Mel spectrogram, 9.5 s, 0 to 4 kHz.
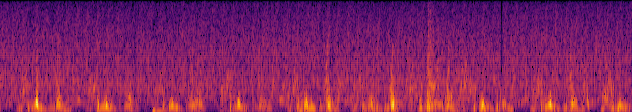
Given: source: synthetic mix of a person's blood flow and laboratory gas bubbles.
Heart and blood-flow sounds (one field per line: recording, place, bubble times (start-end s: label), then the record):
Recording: Doppler ultrasound of blood flow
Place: precordium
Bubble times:
2.80-3.05 s: bubbles
6.37-6.66 s: bubbles
8.79-8.86 s: bubbles
9.01-9.17 s: bubbles
From the record:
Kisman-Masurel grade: 121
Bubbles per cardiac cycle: 1 to 2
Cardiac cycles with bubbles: 10 to 50%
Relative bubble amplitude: barely perceptible (0.100 to 0.250)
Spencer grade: 2 (many but less than half of the cardiac periods contain bubble signals, singularly or in groups)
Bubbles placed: only in the low amplitude regions of the cardiac cycle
